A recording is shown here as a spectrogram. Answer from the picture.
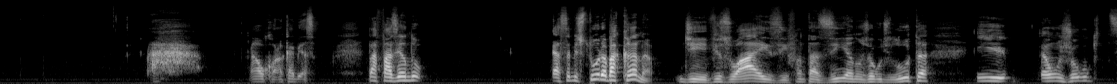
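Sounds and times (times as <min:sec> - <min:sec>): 
wet mouth clicks: 0:00.4 - 0:02.5
speech: 0:02.5 - 0:04.3, 0:05.5 - 0:11.1.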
